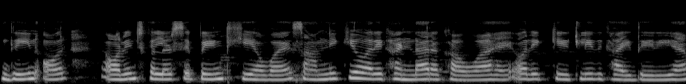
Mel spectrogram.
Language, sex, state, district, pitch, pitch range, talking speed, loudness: Hindi, female, Bihar, Gopalganj, 240 Hz, 225-255 Hz, 210 wpm, -27 LUFS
